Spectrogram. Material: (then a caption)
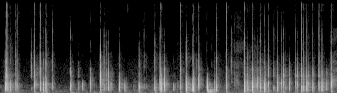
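Plastic. A flat, thin, clear plastic pouch is tapped with long acrylic nails, giving rapid, irregular bursts of crisp, clicky taps. Each tap is dry and very short, centered in the midrange with bright edges, and the bursts are separated by brief pauses.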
